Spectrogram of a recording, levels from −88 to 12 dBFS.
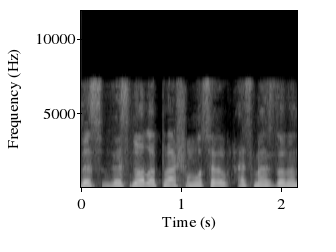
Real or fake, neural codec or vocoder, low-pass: fake; codec, 16 kHz, 1.1 kbps, Voila-Tokenizer; 7.2 kHz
